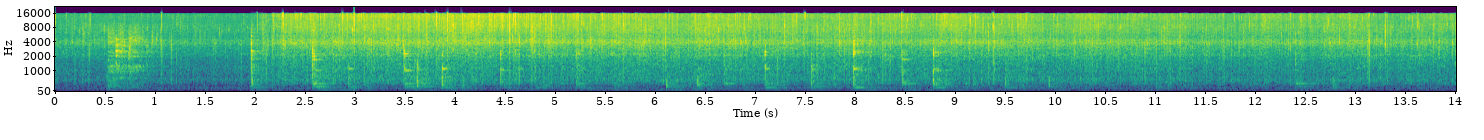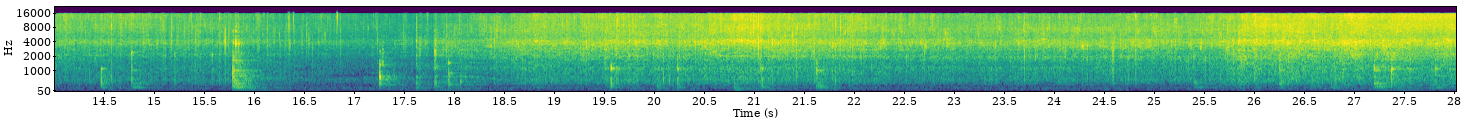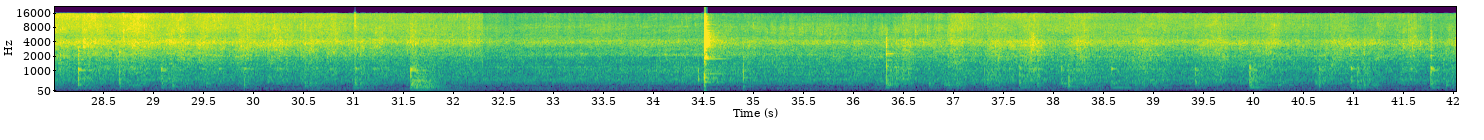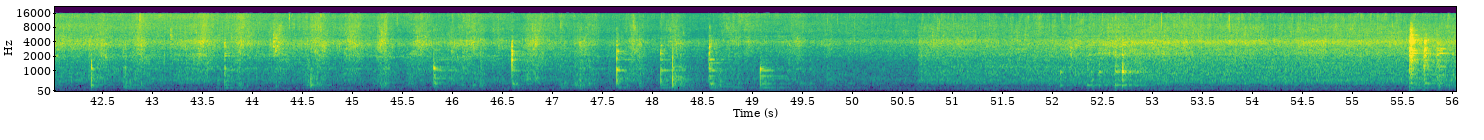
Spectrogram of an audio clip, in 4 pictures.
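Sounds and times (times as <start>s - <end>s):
meat sizzling in hot oil: 0.0s - 56.0s
spatula scraping a pot: 36.4s - 49.5s.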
